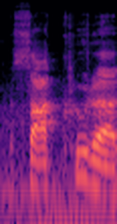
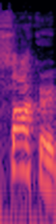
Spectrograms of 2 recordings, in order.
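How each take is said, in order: First: The word is said slowly and clearly. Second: The word is said quickly and blurred. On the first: The speaker calls it right. "There you go" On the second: The speaker calls it wrong. "I'm saying it too quickly"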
